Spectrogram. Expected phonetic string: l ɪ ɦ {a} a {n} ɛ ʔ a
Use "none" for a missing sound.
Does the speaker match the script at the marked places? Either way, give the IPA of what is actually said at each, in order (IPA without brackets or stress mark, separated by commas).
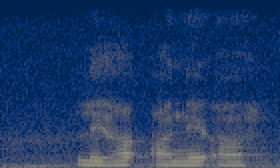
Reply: a, n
